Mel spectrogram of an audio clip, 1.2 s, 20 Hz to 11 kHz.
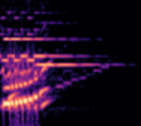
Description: collect_item_01.wav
